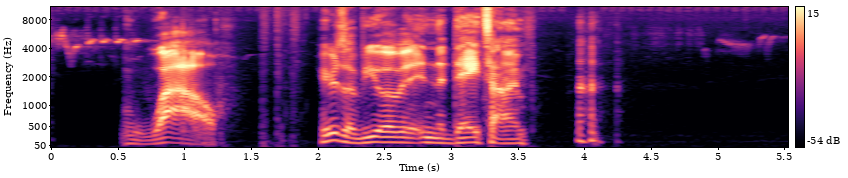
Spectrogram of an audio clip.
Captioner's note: giggle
